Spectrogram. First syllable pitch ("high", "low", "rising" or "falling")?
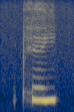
high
